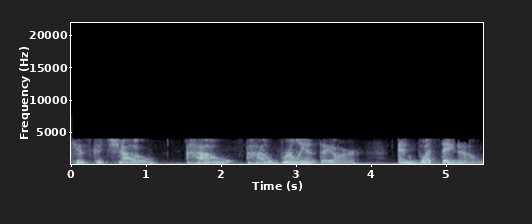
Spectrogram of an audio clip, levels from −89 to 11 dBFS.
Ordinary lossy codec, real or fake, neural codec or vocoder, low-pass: AAC, 16 kbps; real; none; 7.2 kHz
